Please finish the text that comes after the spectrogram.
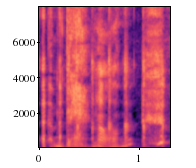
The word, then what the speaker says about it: banal: I used the word banal the other day. But now? Oh, excuse me. Am I saying it wrong? Yeah. Banal. Sounds like a Batman villain. Oh, it's Banal.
